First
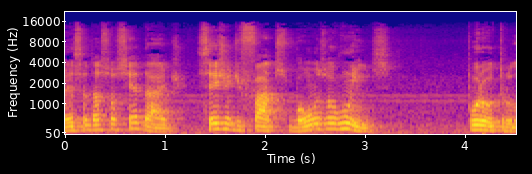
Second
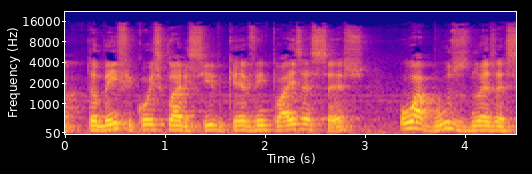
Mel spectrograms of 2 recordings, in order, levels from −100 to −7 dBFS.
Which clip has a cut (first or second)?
first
